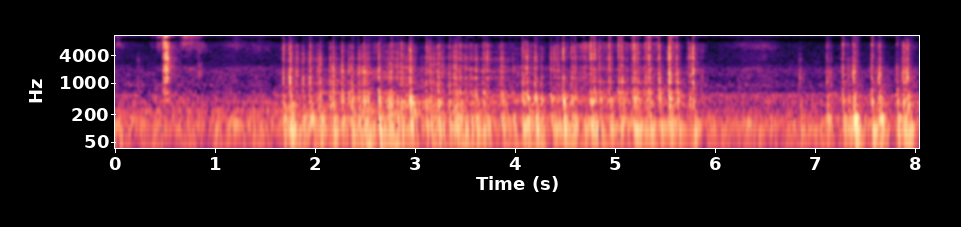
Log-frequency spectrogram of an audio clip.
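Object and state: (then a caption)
Laminate kitchen countertop. Fingertips and short nails of both hands tap fast on a large, flat, solid grey kitchen countertop, probably laminate. A lone tap is followed by a burst of dense, rapid tapping that eases off near the end and picks up again. The taps sound as dull, low thuds with short, crisp clicks.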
